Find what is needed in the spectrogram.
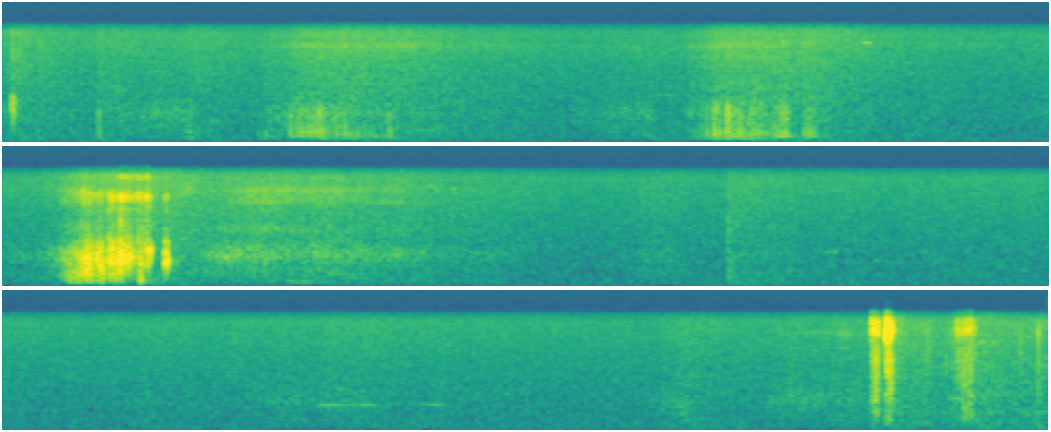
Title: Baby snoring loud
